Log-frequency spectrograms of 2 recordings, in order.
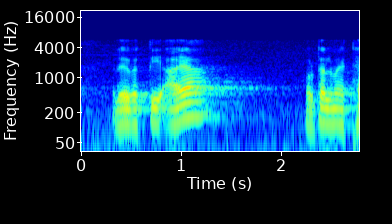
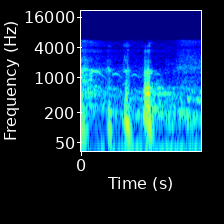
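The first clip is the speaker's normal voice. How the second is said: short breathy laugh; 8 dB quieter than usual. Real, not acted. Teacher laughs at own joke.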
